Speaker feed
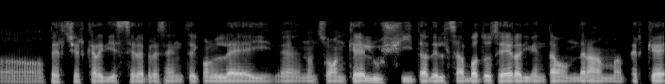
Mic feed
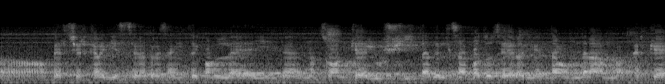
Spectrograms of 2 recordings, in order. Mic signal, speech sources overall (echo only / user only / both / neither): echo only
